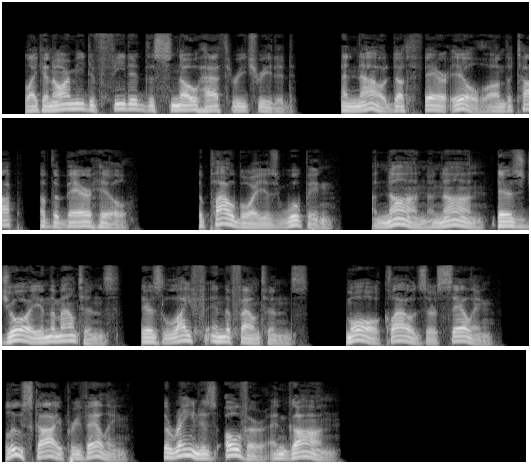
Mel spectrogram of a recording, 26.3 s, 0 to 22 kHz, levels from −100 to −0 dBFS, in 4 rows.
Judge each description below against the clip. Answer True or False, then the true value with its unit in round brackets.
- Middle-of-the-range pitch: False (105 Hz)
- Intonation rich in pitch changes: True (6.5 semitones)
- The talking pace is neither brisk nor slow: False (110 wpm)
